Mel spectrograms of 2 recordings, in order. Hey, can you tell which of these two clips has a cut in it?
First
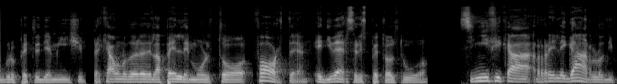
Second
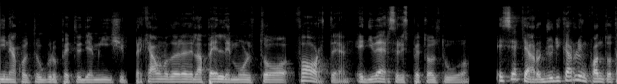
second; 1 cut; at 4.9 s

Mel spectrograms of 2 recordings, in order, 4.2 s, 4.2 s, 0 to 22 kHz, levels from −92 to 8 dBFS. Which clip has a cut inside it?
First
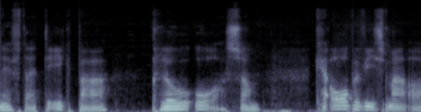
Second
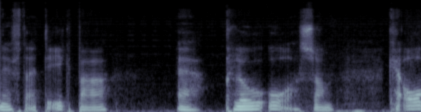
first; 1 cut; at 1.4 s

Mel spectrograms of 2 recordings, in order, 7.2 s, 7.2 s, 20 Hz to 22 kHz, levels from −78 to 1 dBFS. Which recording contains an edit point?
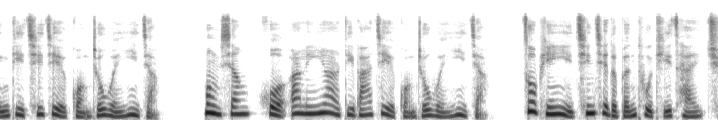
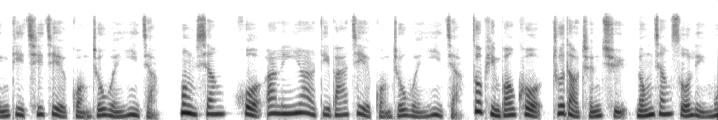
second; 2 cuts; at 1.7 s, 4.7 s

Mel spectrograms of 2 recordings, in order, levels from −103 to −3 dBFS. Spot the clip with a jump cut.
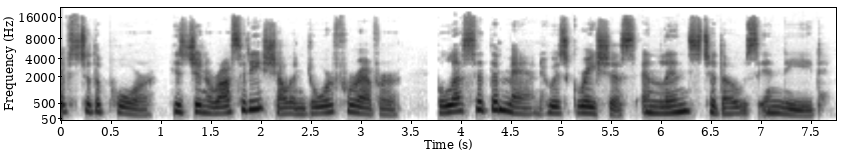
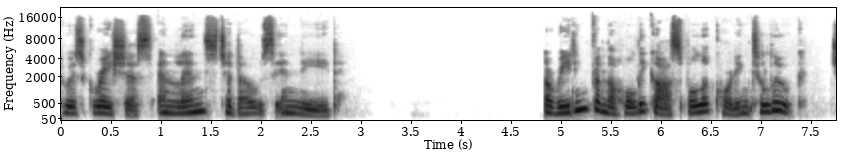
first; 1 cut; at 3.6 s

